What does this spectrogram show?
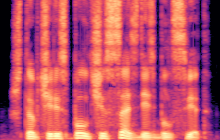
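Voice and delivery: ordinary talk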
